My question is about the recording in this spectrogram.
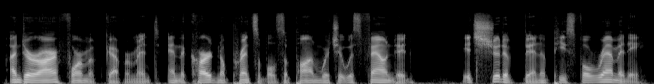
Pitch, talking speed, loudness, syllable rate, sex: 90 Hz, 190 wpm, -22 LUFS, 5.9 syllables/s, male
